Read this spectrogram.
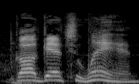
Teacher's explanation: Yeah, it's chew-an instead of chew-on.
